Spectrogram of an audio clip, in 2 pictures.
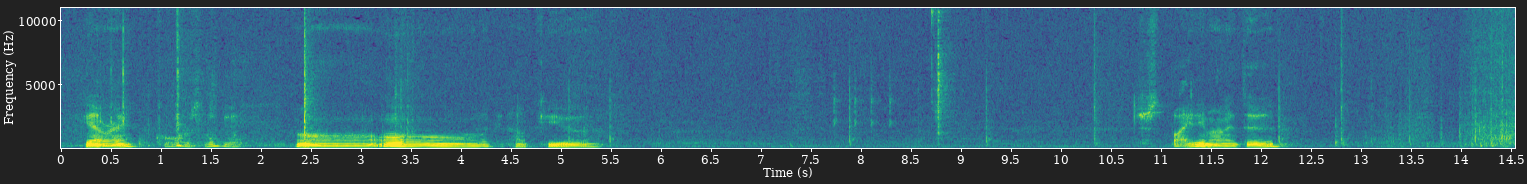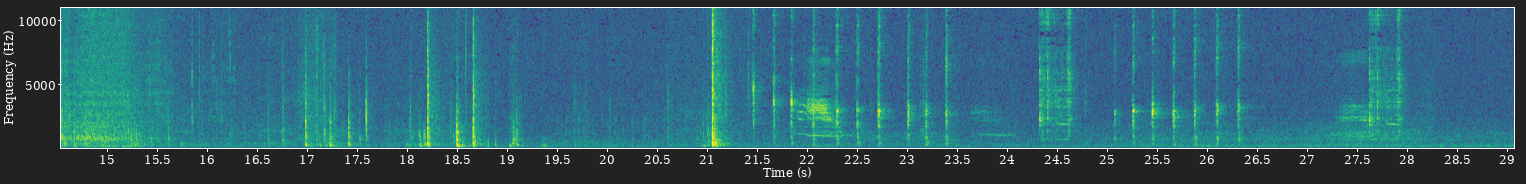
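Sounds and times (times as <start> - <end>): faint kitten mew: 23.6 - 24.1, 27.3 - 28.0
camera shutter clicking: 24.3 - 24.7, 27.6 - 28.0.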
